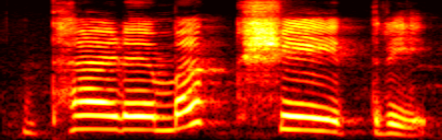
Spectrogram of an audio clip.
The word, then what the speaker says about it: ধর্মক্ষেত্রে: বাদও দেয়া যাবে না খিয় ভাঙলে ক হসন্ত স পাচ্ছি এটাই উচ্চারণ করতে হবে কি হবে উচ্চারণটা ধর্মক্ষেত্রে ধর্মক্ষেত্রে কুরুক্ষেত্রে সময়ে এই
